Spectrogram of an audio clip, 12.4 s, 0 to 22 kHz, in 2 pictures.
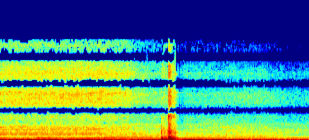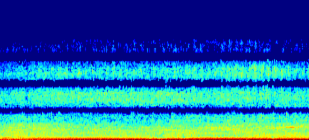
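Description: Engine of a 1970 Oldsmobile Cutlass convertible running steadily, with one sharp click about three and a half seconds in.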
